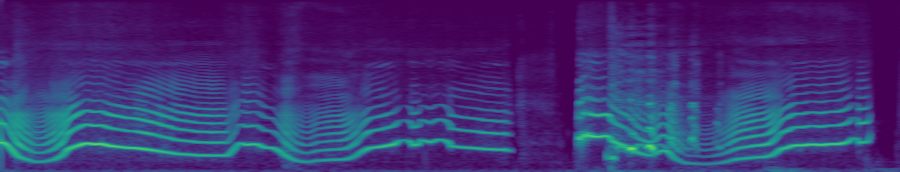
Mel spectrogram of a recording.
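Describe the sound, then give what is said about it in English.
A fart imitates whale song: two long, moaning tones that swoop low, rise and dip again, loud and wavering, with a short pause between them. “But yeah, the whale sound is a very sort of...”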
